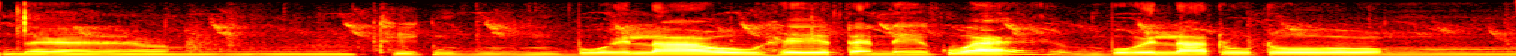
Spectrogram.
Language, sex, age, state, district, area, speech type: Assamese, female, 60+, Assam, Dibrugarh, rural, spontaneous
